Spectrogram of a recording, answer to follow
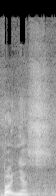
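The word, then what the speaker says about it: Banias: esse Deus antigo então Eles mudaram a pronúncia de p para B E aí ficou banhas por isso banhas exatamente a mudança da letra P para a letra B só para tirar de tempo a pronúncia do ídolo eu vou levar vocês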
